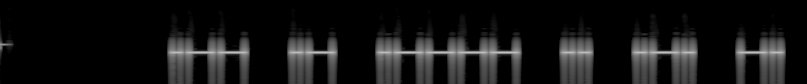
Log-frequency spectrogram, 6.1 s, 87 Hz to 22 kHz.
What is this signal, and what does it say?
Morse code, heard as a keyed tone, about 20 wpm, spaced as for 15 wpm, 700 Hz. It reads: WA1IRN
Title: 173 Lesson 28g - Number 9 - Call Signs 20wpm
